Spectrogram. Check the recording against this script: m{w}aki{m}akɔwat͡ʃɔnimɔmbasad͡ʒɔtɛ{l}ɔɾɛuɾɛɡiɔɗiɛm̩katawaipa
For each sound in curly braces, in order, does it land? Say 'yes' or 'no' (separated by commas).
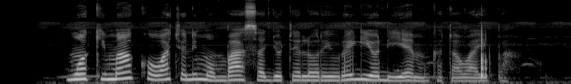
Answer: yes, yes, yes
